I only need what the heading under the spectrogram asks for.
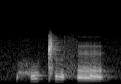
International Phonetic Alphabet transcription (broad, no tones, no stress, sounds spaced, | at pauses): x u ǁ ɯ s ɛ̃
